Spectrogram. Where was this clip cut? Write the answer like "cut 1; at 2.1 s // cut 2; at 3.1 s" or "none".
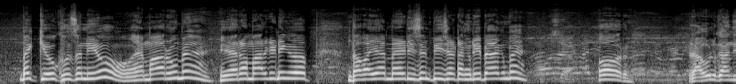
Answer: none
